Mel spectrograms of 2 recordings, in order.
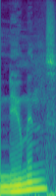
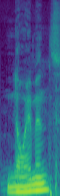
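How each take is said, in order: First: The name begins with a 'new' sound. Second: The name begins with a 'noy' sound. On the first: The speaker calls it wrong. "don't even know how to pronounce" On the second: The speaker calls it right. "you mean Neumanns?"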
